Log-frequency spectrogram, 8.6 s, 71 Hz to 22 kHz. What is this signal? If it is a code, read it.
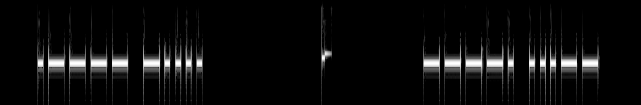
Morse code, heard as a keyed tone, about 17 wpm, 700 Hz. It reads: 16 93
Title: Numbers - 2-Digit 17wpm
